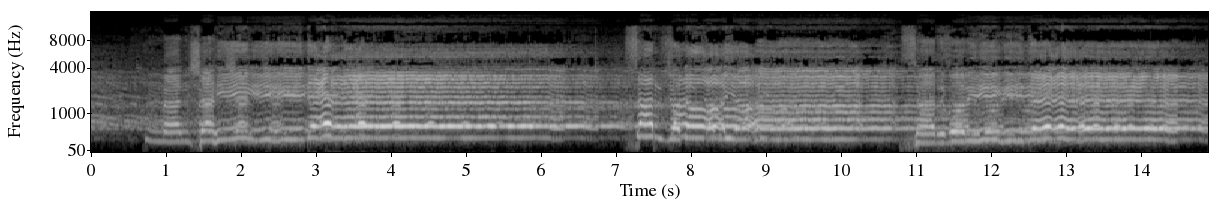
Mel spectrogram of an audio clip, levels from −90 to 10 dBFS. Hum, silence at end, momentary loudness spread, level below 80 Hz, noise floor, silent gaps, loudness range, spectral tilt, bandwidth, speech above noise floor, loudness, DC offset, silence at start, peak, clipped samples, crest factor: none; 0 s; 12 LU; -78 dBFS; -38 dBFS; none; 6 LU; -1 dB/octave; 13.5 kHz; 20 dB; -17 LUFS; under 0.1%; 0 s; 0 dBFS; under 0.1%; 18 dB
